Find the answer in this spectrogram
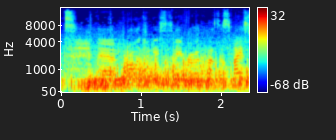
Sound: wind blowing

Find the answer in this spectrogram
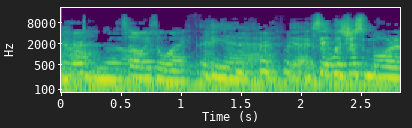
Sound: laughs

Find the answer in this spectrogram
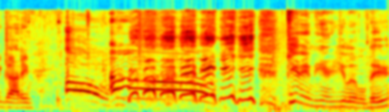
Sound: cackling

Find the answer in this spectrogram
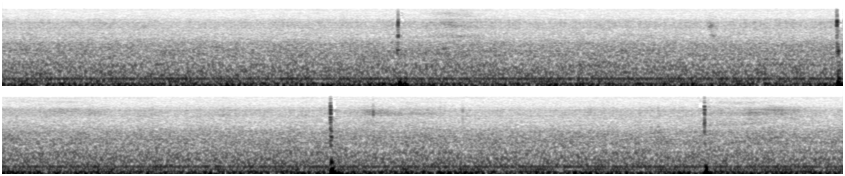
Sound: computer mouse tapping

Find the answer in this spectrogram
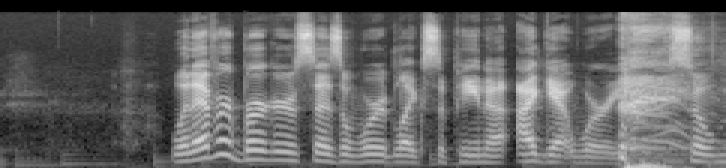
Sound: laughs

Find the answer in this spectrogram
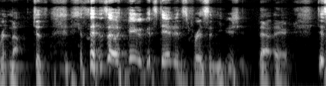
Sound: laughs

